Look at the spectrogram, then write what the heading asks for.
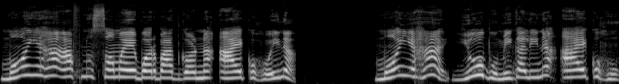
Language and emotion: Nepali, angry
